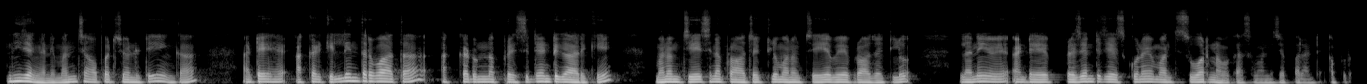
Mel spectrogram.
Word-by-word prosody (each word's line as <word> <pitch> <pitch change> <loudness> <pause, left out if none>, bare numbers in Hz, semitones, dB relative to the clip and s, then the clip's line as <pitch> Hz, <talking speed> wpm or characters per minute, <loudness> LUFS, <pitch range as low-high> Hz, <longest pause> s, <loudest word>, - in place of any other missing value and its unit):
నిజంగానే 105 -12 +4
మంచి 125 +5 0
ఆపర్చునిటీ. 110 +2 -1
ఇంకా 105 +1 -2 0.6
అంటే 115 +3 +2 0.4
అక్కడికెళ్ళిన 120 +7 +1
తర్వాత 135 -4 +3 0.4
అక్కడున్న 120 +2 0
ప్రెసిడెంట్ 120 +4 +1
గారికి 105 +3 +2 0.6
మనం 125 +2 +5
జేసిన 120 +2 +2
ప్రాజెక్ట్‌లు, 110 0 +1
మనం 110 -1 +2
చేయబోయే 110 +1 +2
ప్రాజెక్ట్‌లు 100 +3 0 0.6
లనీ 120 +5 +2 0.3
అంటే 115 0 0 0.3
ప్రెజెంట్ 130 +3 +2
జేసుకునే 120 +2 -1
మంచి 105 -2 -3
సువర్ణవకాశం 95 -7 -2
అండి 80 0 -7
జేప్పాలంటే 80 -1 -10
అప్పుడు. - - -15
110 Hz, 110 wpm, -23 LUFS, 105-120 Hz, 0.6 s, మనం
